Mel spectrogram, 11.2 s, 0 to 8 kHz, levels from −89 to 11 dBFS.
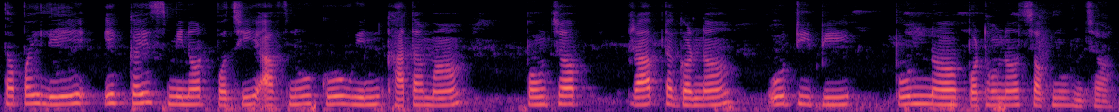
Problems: constant background noise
